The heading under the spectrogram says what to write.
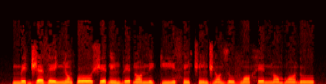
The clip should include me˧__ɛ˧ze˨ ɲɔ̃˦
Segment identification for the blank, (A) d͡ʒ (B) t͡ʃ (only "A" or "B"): A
